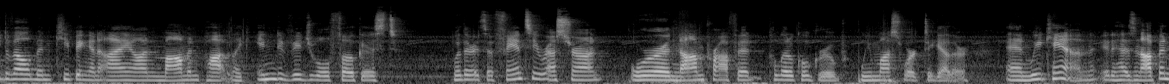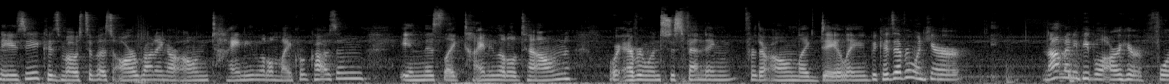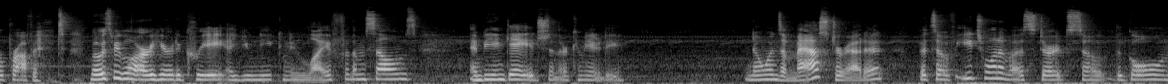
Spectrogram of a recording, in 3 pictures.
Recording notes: Dispatch from Basilica Hudson. The interview also contains various field recordings collected around Hudson.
